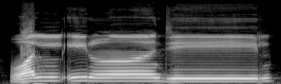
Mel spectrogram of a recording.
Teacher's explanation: یہاں نون ساکن کے بعد جیم ہے تو یہاں پہ آپ اخفا کیجیے گا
